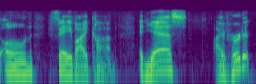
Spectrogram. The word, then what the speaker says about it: favicon: stand yes yes a a fave icon is a contraction of favorite icon so no i am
